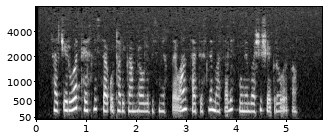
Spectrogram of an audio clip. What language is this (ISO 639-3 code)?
kat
